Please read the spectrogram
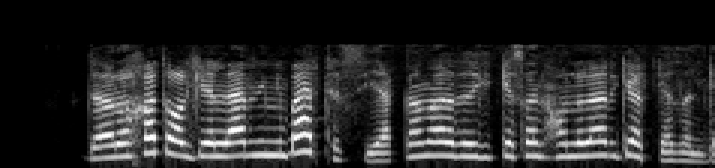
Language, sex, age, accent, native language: Uzbek, male, under 19, Farg'ona, Uzbek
